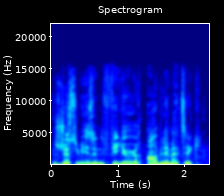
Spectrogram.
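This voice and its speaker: A man with a Quebec French accent and a bright, high-pitched voice hosts a casual radio game segment. He teases his co-host and laughs often. Soft music runs in the background. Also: animated, measured pace. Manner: playful, teasing, laughs often.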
